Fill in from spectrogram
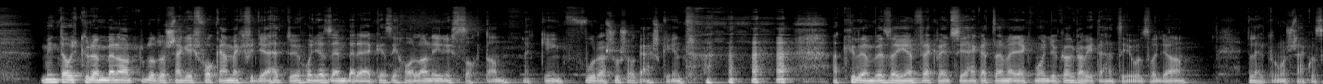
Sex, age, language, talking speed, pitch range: male, 30-49, Hungarian, 130 wpm, 85-105 Hz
